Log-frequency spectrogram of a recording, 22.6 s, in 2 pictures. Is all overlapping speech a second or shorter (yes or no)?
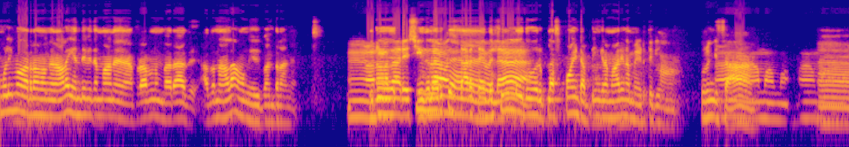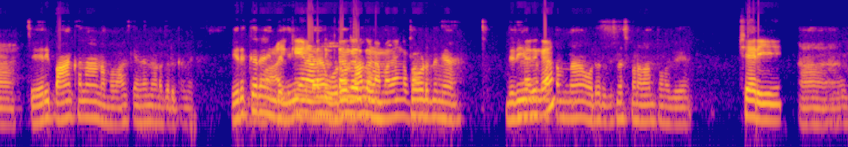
no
